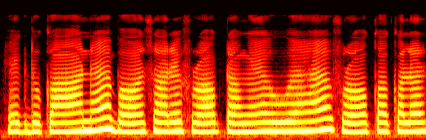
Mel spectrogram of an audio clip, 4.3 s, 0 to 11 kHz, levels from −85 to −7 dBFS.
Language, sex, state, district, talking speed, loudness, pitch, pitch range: Hindi, female, Himachal Pradesh, Shimla, 180 wpm, -11 LUFS, 210 Hz, 205-215 Hz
